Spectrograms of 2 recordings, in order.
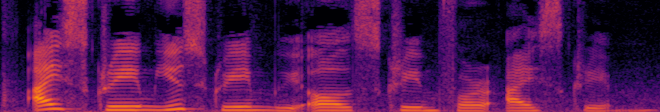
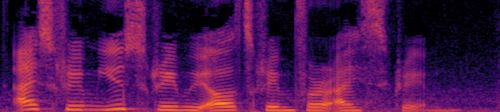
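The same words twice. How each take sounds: First: It is said at a slower pace. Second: It is said at a faster pace.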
